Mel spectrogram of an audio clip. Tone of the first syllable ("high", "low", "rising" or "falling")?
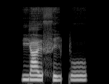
falling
